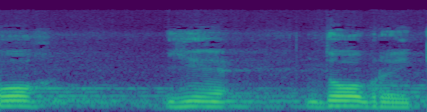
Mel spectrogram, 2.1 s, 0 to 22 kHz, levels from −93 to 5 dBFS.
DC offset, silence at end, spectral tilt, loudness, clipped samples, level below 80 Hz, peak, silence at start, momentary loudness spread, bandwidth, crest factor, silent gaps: under 0.1%; 0 s; -5.5 dB/octave; -29 LUFS; under 0.1%; -70 dBFS; -10 dBFS; 0 s; 15 LU; 16 kHz; 18 dB; none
